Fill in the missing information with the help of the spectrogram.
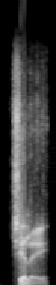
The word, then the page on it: chilli: British English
